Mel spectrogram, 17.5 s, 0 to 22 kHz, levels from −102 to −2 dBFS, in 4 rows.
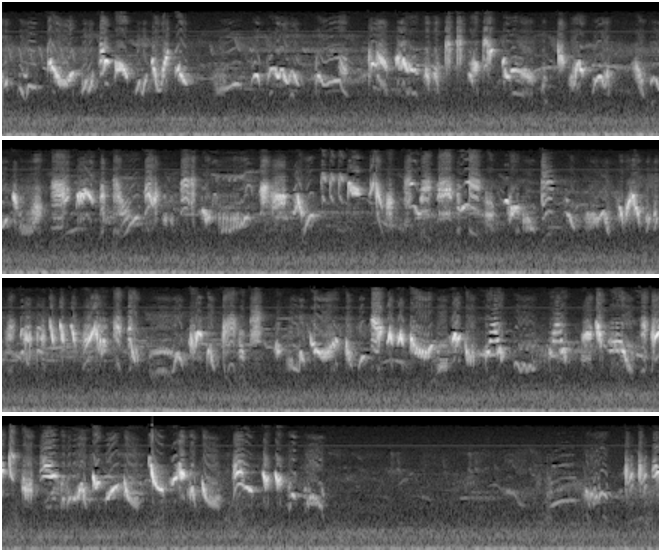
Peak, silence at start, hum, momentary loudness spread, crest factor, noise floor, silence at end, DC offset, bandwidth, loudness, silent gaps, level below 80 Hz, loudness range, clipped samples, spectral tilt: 0 dBFS; 0 s; none; 13 LU; 24 dB; -48 dBFS; 0 s; under 0.1%; 16.5 kHz; -20 LUFS; none; -48 dBFS; 5 LU; under 0.1%; 2 dB/octave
